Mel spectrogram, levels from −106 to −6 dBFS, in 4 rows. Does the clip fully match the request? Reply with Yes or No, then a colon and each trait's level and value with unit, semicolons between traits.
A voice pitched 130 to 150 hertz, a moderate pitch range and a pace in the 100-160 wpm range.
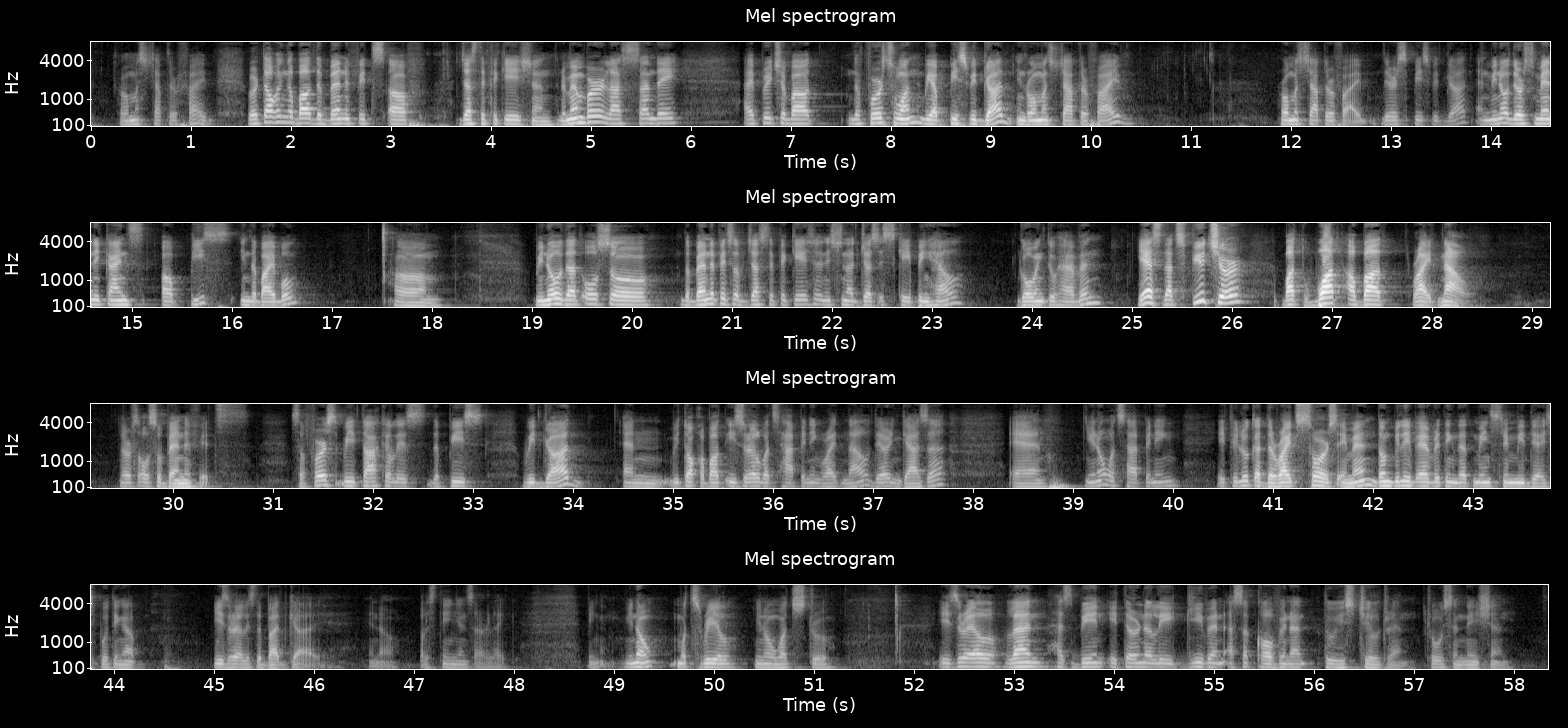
Yes: low, 135 Hz; average, 3.4 semitones; average, 155 wpm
